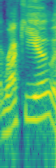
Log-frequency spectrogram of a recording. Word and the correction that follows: Rocio: It's R O C I O. How do you say that? – Since you're mm, Ro- since you, Rocio sounds pretty good to me.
